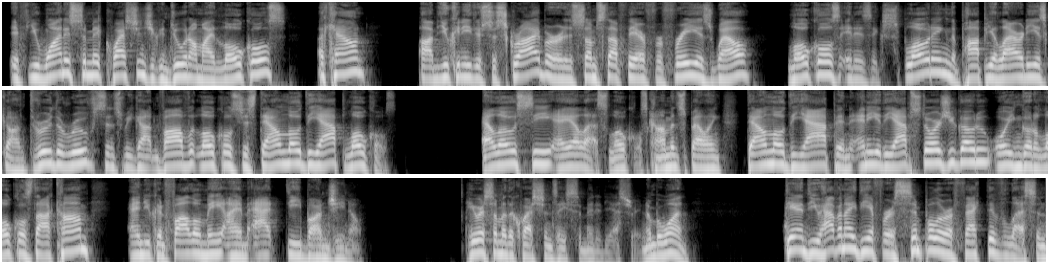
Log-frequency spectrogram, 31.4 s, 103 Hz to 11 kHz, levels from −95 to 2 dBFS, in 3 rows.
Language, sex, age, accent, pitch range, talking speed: English, male, 40-59, American, 120-170 Hz, 200 wpm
